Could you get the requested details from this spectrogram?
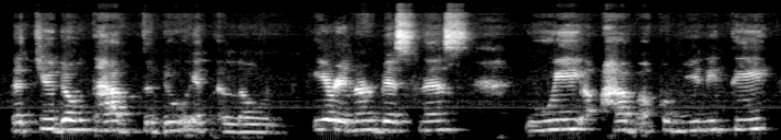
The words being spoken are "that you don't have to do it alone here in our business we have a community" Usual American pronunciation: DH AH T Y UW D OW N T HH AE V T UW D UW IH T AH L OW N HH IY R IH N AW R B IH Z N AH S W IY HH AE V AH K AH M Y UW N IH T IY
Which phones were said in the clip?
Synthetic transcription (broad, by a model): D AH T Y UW D OW N T HH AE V T UW D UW IH T AH L OW N HH IY R IH N AW R B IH S N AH S W IY HH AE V AH K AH M Y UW N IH T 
